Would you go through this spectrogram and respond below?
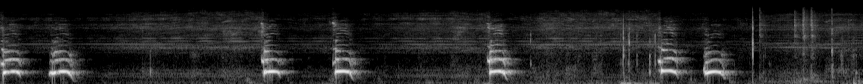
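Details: Barking dog reacting to a helicopter: roughly ten clipped, bright barks in irregular pairs and singles, with some clicks and faint rustling between them late in the stretch and a low steady hum throughout.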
